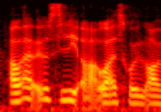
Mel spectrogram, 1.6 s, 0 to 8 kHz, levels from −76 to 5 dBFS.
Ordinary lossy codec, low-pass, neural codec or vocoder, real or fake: none; 7.2 kHz; autoencoder, 22.05 kHz, a latent of 192 numbers a frame, VITS, trained on many speakers; fake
